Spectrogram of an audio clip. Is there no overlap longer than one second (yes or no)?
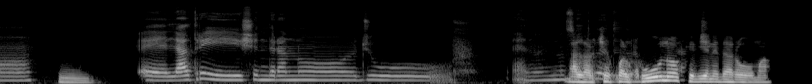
no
